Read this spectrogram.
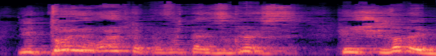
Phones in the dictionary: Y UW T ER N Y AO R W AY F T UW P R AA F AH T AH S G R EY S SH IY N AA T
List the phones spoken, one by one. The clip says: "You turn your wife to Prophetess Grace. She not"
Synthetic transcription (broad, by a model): Y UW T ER L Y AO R W AY F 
